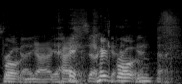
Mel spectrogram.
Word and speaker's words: Broughton: pronouncing your second name wrong so did I pronounce it right there Bron it's Bron who is a fear coach um he also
